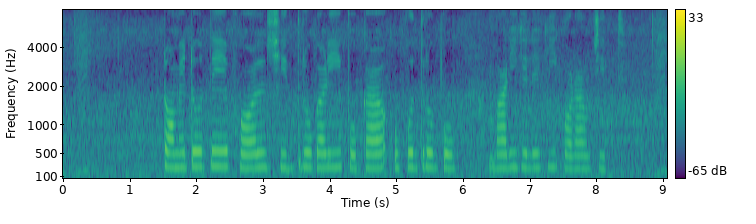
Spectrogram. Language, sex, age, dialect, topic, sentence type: Bengali, female, 18-24, Rajbangshi, agriculture, question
